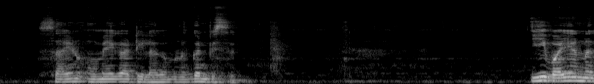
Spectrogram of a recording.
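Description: A pen scratches softly across paper.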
